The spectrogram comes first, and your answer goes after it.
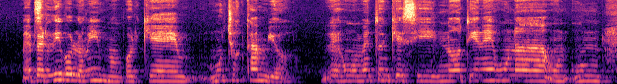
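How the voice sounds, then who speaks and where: A woman's medium-pitched voice at a fairly slow pace with fairly even intonation, amid noticeable background noise and audible room echo. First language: French (speaking Spanish). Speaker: podcast guest, raised in a diplomatic family. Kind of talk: personal interview testimony. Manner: reflective, conversational.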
